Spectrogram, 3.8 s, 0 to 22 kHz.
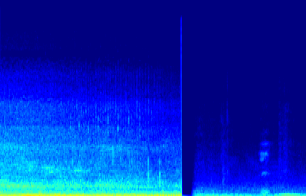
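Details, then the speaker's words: Nissan S15 SR20 with Garrett T28 turbo, after turbo gasket replacement and lock plates to stop nuts backing out: a strong even rev with a clean exhaust note, no exhaust or boost leak. "The car starts. No exhaust leak. Should be making all the boost now. No boost leaks anymore."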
